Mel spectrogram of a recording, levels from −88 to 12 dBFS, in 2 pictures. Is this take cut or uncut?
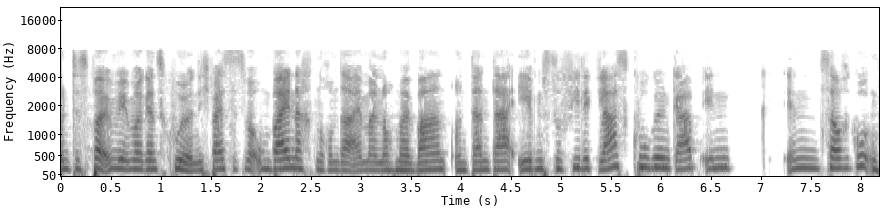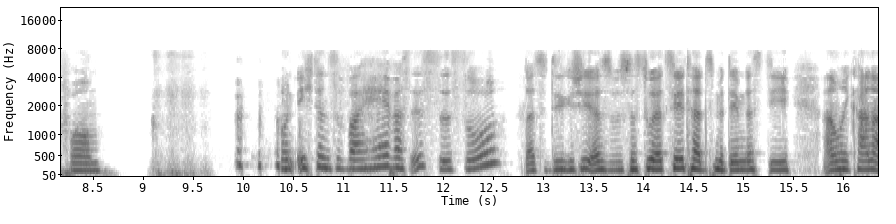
cut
